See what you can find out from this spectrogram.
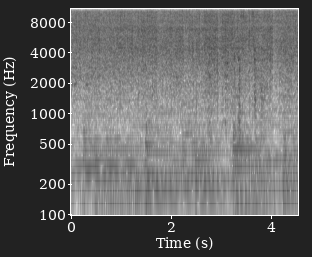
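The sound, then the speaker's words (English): Mushrooms sauté in a pan to brown, giving a steady, even sizzle that carries without a break alongside a music bed of held notes. “And then my mushrooms. And let them saute until they get a little brown.”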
